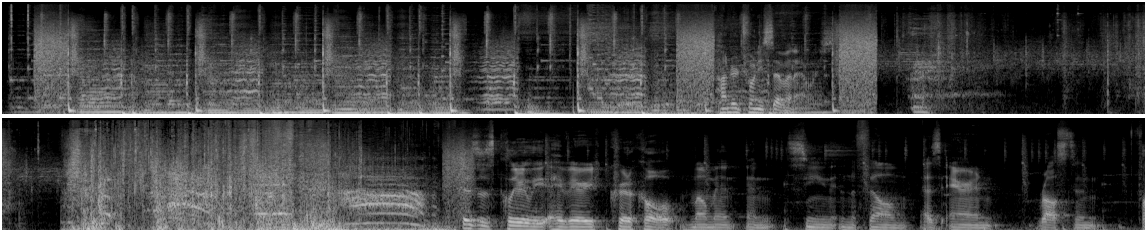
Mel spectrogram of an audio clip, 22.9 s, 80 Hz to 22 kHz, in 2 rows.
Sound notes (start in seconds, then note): 0.0 screen buzzes; 0.0 upbeat trap music; 8.0 screen buzzes; 9.1 Aron grunts; 12.0 rock rumbles; 14.7 Aron screams; 14.7 rock thuds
